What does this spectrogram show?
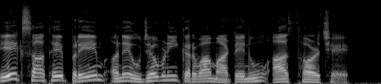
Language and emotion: Gujarati, neutral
